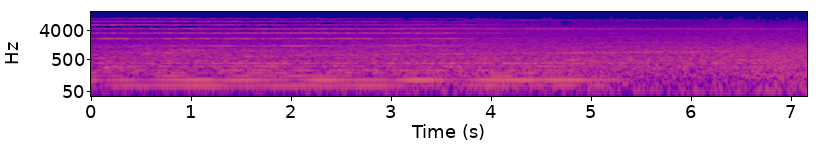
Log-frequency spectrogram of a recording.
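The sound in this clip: A train at a station gives off a steady, continuous rumble with a faint high whine running through it. The level stays even throughout and no voices are heard.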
